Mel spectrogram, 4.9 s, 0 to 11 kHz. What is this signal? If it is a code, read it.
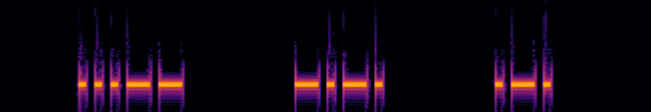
Morse code, heard as a keyed tone, about 20 wpm, spaced as for 8 wpm, 700 Hz. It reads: 3CR
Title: 166 Lesson 27e - Number 7 - Three Characters 20wpm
